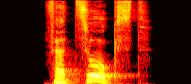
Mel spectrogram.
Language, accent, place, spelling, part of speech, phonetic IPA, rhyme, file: German, Germany, Berlin, verzogst, verb, [fɛɐ̯ˈt͡soːkst], -oːkst, De-verzogst.ogg
- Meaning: second-person singular preterite of verziehen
